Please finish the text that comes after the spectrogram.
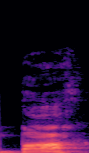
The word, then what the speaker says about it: Bach: know like Ger like in German his name would be Bach with like a soft ch sound.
